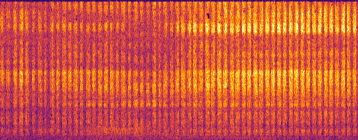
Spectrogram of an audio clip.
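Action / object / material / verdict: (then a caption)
scrape / wax crayon on paper page / paper / none. A pink wax crayon held in the fingers rubs rapidly back and forth across an open paper coloring book page lying flat on a solid table, scratch-coloring a fish. The strokes make a steady, bright, papery scratching with a rhythmic rasp of about two strokes per second, growing more distinctly pulsed toward the end.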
